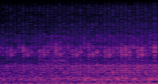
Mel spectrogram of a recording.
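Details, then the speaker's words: Diesel engine starting on a portable jump-starter pack after the glow plugs were cycled, then settling into a healthy idle: even diesel clatter with a steady low rumble, no misses or odd knocks; "little diesel purr". "yeah hear that little diesel purr"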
